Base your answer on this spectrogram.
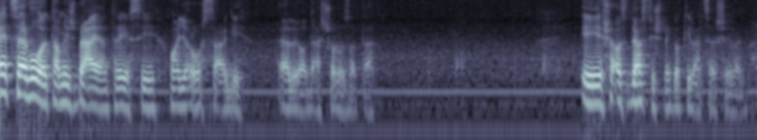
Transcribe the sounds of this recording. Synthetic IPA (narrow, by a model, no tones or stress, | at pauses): ɛcʲsɛrvo̞lt̪ɒmiʒbrajɛnt̪reːsimɒɟɒɾo̞rsaːɡḭ | ɛlø̰ːɒd̪aːʃːo̞̰ɾo̞zɒ̰t̪aː | eːʃɒd̪ɛɒst̪iʃmeːɡɒkilɛnt̪sɛ̰ʃḛːvɛɡ̚bɛ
